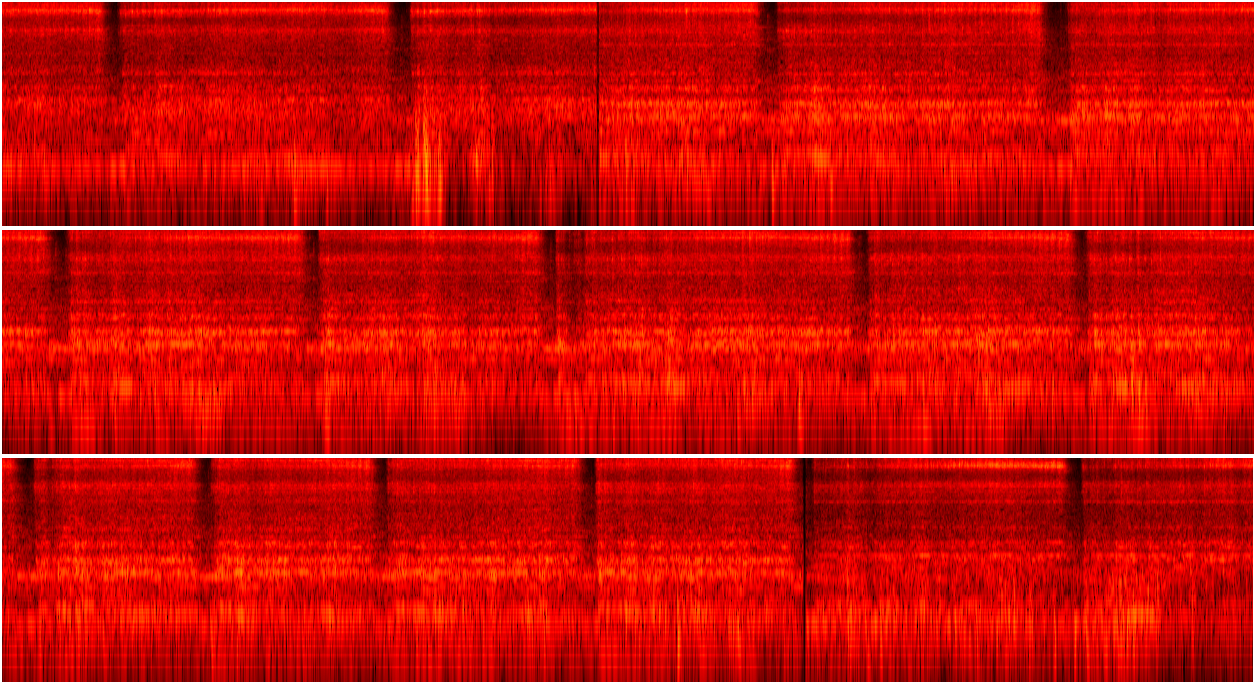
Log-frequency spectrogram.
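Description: A tool rasping against wood, a continuous scraping sound broken by brief gaps every one to two seconds.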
